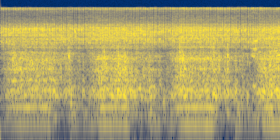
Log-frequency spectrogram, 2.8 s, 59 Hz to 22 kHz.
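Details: Washing machine after its faulty control board was replaced: an even motor hum swinging back and forth about every 0.7 seconds with steady strokes both ways; agitation works normally, the fault was the board.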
